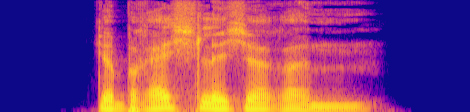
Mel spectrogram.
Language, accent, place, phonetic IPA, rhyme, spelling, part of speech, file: German, Germany, Berlin, [ɡəˈbʁɛçlɪçəʁəm], -ɛçlɪçəʁəm, gebrechlicherem, adjective, De-gebrechlicherem.ogg
- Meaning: strong dative masculine/neuter singular comparative degree of gebrechlich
